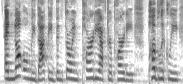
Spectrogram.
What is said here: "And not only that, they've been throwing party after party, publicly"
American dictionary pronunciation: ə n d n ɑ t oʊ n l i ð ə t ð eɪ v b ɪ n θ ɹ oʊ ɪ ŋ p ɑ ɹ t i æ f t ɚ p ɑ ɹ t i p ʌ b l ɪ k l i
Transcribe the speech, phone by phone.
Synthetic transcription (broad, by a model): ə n n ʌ t oʊ n l i ð ə t ð eɪ v b ɪ n θ ɹ oʊ ɪ ŋ p ɑ ɹ t i æ f t ɚ p ɑ ɹ t i p ʌ b l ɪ k l i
